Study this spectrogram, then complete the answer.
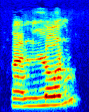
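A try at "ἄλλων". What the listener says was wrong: con el acento en la alfa. Allon, Las dos L se pronuncian, las dos L's se pronuncian como L.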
